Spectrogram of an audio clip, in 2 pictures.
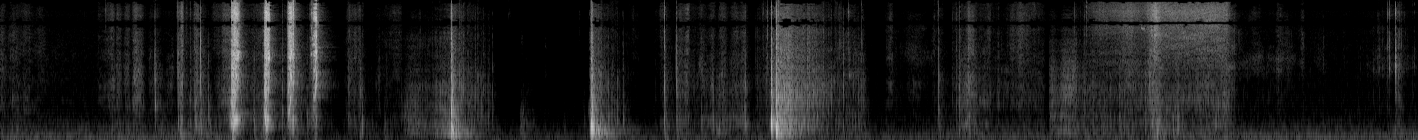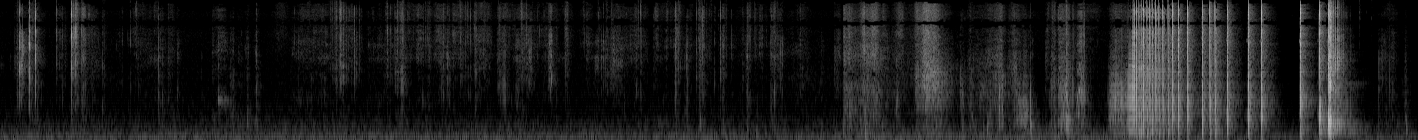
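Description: Rubber balloons being handled and cut open with scissors: a run of sharp clicks and snaps, three dull thumps, a few scissor snips about halfway through, and a longer, louder crackling stretch near the end.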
